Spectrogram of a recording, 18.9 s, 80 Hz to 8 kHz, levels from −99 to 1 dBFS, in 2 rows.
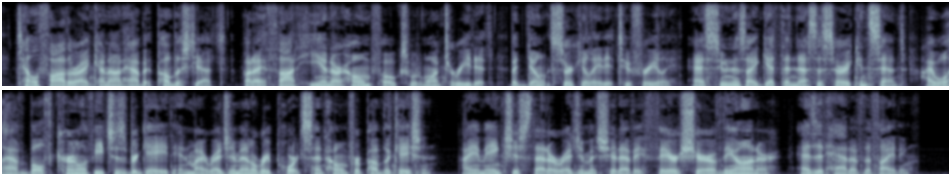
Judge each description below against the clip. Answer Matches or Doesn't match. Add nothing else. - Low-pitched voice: Matches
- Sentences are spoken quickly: Matches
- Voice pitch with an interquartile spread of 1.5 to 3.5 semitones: Matches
